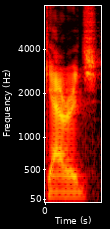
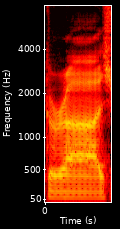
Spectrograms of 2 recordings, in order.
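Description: First: It is said the British way. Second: It is said the Australian way.

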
